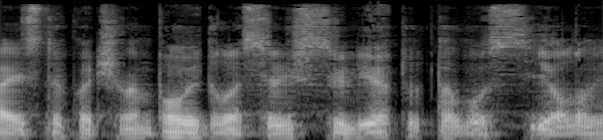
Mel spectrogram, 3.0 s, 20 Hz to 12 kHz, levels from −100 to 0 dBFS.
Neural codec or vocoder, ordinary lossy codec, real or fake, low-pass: codec, 44.1 kHz, 1.7 kbps, Pupu-Codec; AAC, 32 kbps; fake; 10.8 kHz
